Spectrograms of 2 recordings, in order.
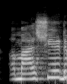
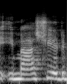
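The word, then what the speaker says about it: emaciate: अब दोस्तों इसके बाद हमारा अगला वर्ड आता है, इसे जो है वो मतलब कि अमैशिएट भी प्रोनाउंस किया जाता है या फिर मतलब कि इमैशिएट भी प्रोनाउंस किया जाता है, ठीक है।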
